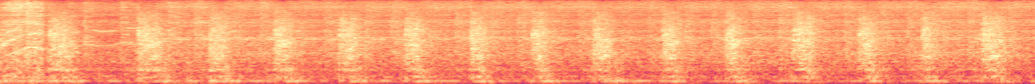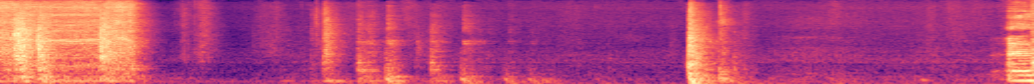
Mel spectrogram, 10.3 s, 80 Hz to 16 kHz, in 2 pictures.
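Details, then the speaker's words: Stihl 145° pole trimmer head (700mm) driven clockwise by a drill at maximum speed on the shaft; rapid, even clatter about three times a second that stops with the drive, caused by worn gear teeth (cog) under the cover: worn gear teeth. "the easiest way I found to test them is setting my portable drill onto maximum speed connecting it to the shaft and remember these turn clockwise cuz if you turn it anticlockwise you'll also get a noise"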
